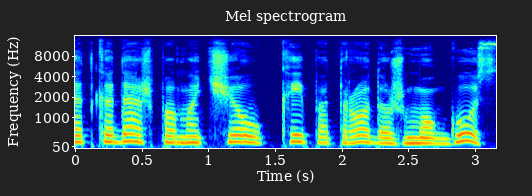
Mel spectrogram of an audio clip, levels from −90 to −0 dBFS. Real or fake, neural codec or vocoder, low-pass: fake; vocoder, 44.1 kHz, 128 mel bands every 256 samples, BigVGAN v2; 14.4 kHz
